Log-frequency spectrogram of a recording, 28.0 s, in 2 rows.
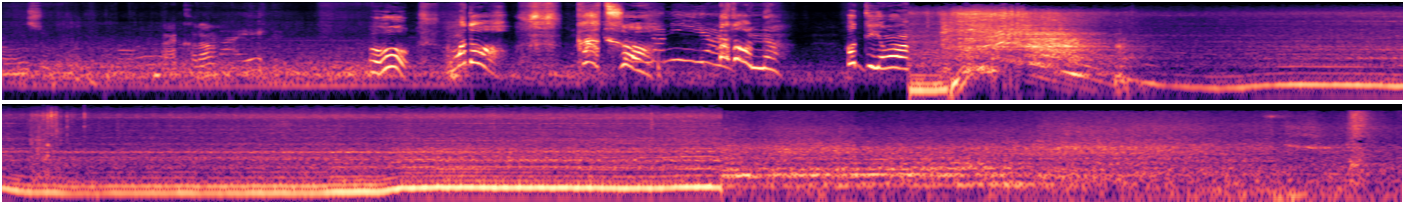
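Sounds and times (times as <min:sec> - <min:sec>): car driving on road: 0:00.0 - 0:05.0, 0:09.1 - 0:28.0
car engine at low revs: 0:09.1 - 0:24.6.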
